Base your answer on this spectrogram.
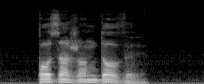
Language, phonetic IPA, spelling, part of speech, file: Polish, [ˌpɔzaʒɔ̃nˈdɔvɨ], pozarządowy, adjective, Pl-pozarządowy.ogg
